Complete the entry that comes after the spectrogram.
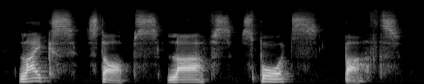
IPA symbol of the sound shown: s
